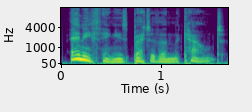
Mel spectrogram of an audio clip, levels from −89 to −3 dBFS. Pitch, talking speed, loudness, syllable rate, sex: 135 Hz, 215 wpm, -19 LUFS, 6.1 syllables/s, male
